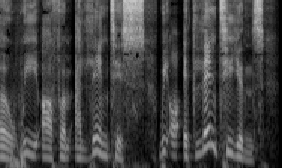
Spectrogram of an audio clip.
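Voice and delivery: slow, put-on almost South African accent. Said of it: "You sound almost South African saying it like that".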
